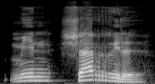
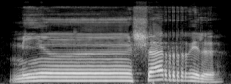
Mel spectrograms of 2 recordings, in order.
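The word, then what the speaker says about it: مِن شَرِّ: syarril waswasil honnef anak-anak ketika membaca mio syarril kita samarkand dan dengungkan huruf nun nya hai ken siap masuk ke huruf berikutnya yaitu huruf sin myeon syarril bukan min syarril tetapi mio syarril kalau dalam bacaan tajwid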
